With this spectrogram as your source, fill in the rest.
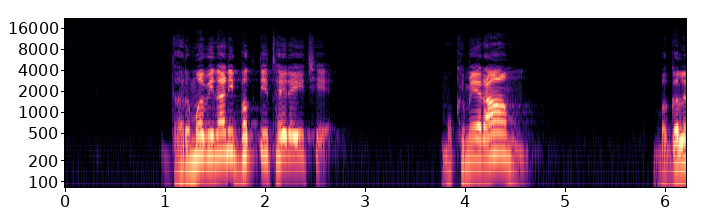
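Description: A middle-aged man sings in a drawn-out, melodic voice into a close microphone.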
